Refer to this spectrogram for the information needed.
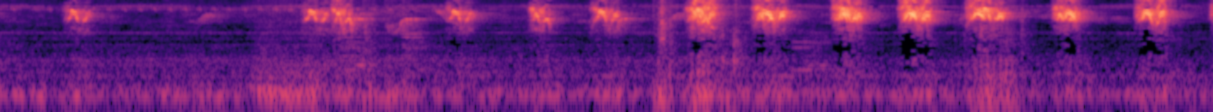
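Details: Nestling sparrows fed by their mother in a garden sparrow house: a few scattered thin chirps, then a rapid, loud, regular run of high chirps about two per second in the second half.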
